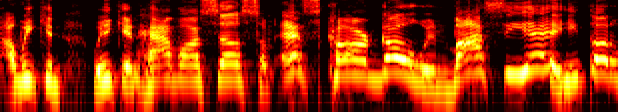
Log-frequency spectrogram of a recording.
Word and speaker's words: escargot: We can have ourselves some escargot in Bossier. He thought it was the funniest thing in the world that I pronounced what's very clearly a French word with the French pronunciation.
